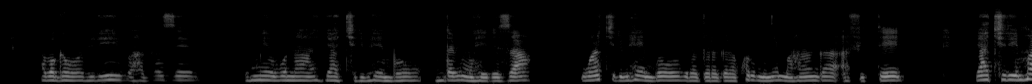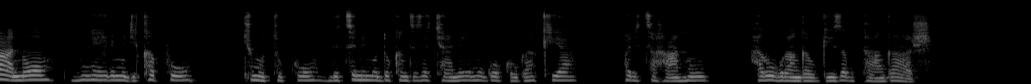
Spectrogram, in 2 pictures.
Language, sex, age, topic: Kinyarwanda, female, 25-35, finance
